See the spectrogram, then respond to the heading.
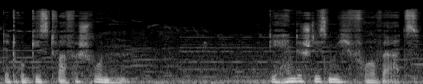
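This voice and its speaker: An actor playing an anxious foreign language teacher who narrates his own story in a measured, introspective radio play style. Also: on the low side, expressive, over music. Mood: uneasy, measured. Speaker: first-person narrator.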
